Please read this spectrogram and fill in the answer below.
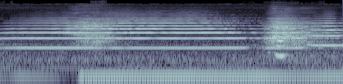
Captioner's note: mysterious music; sighs deeply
